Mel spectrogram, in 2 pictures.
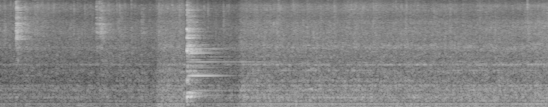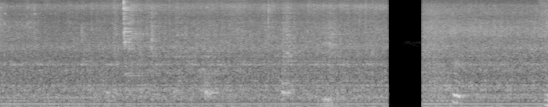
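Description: Cabbage and onion stir-fried for egg fried rice in a paying-guest hostel kitchen: a steady, close sizzling hiss with scraping of the spatula. A few louder clanks come near the start and around the middle.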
